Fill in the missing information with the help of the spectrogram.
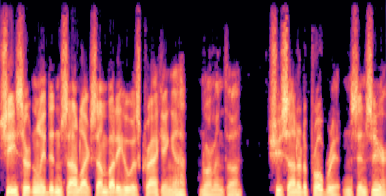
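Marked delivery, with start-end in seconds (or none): none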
